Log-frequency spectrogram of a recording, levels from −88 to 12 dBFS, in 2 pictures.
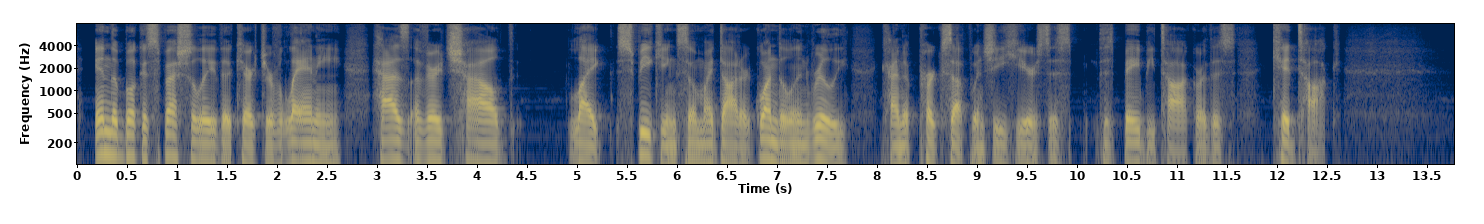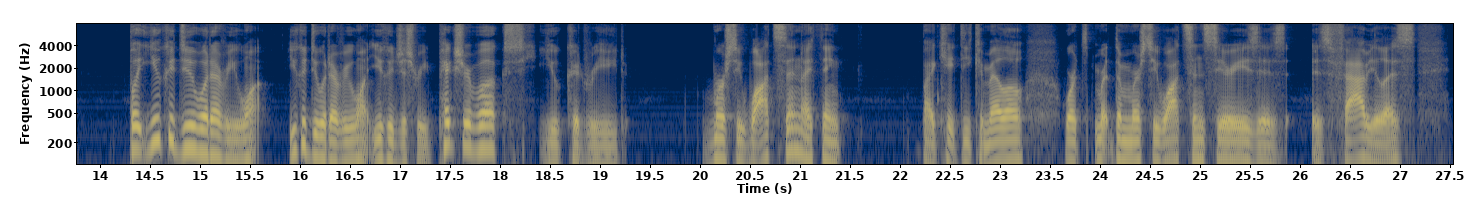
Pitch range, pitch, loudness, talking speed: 95-120 Hz, 105 Hz, -18 LUFS, 155 wpm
